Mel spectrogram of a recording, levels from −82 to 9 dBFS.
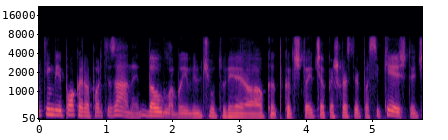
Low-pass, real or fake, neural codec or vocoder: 7.2 kHz; fake; codec, 16 kHz, 1 kbps, X-Codec, HuBERT features, trained on general audio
